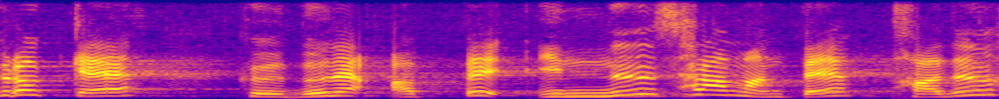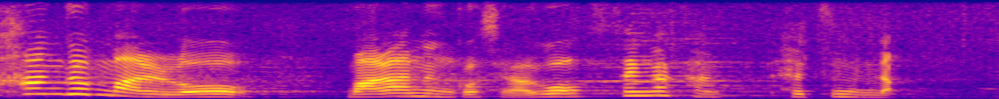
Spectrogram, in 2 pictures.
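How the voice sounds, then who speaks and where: Very slowly and at a very even loudness, a woman with a high voice and a Japanese accent speaks with very wide pitch swings. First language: Japanese (speaking Korean). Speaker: exchange student. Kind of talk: speech. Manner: halting.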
